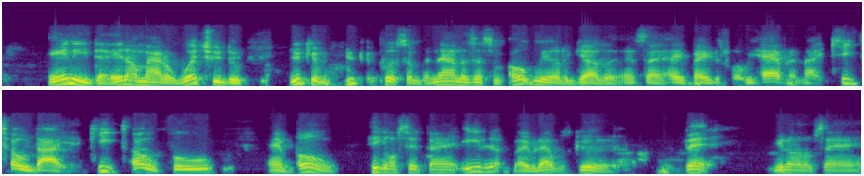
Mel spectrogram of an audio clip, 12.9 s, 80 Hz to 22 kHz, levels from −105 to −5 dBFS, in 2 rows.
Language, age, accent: English, 30-49, American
